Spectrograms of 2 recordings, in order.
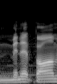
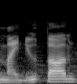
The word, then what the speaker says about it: Minute Bomb: As an aside, the Japanese pronunciation indicates that it's definitely the Minute Bomb and not the Minute Bomb, just to put that discussion to rest.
